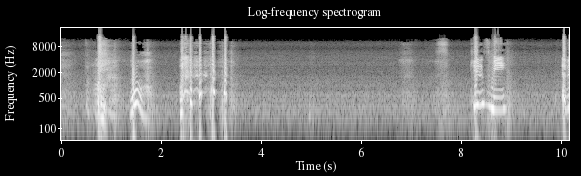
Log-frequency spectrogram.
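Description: Several sharp, explosive sneezes with short gaps between them, then a final cluster of sneezes near the end in a quiet room.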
